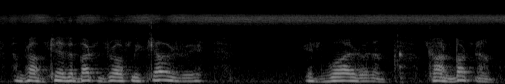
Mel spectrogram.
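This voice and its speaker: Talking at a fairly quick pace, a man with an Australian accent keeps his intonation fairly even. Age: 80s+. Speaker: war veteran. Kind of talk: interview. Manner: halting.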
